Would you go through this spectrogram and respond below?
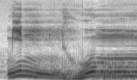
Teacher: Idhar syafawi ini juga kita baca jelas tanpa mendengung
